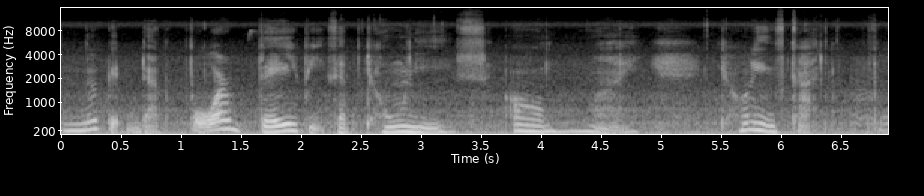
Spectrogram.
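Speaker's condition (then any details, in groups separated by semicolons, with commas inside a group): Cerebral palsy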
